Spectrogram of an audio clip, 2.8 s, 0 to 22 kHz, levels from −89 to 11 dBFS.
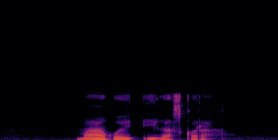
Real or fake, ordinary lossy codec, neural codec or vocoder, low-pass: real; none; none; 7.2 kHz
